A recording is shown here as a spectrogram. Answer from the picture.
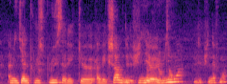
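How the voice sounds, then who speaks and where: With noticeable background noise behind her, a woman talks at a medium pitch. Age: 20s. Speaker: podcast guest. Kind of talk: personal story in interview. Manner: hesitant.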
